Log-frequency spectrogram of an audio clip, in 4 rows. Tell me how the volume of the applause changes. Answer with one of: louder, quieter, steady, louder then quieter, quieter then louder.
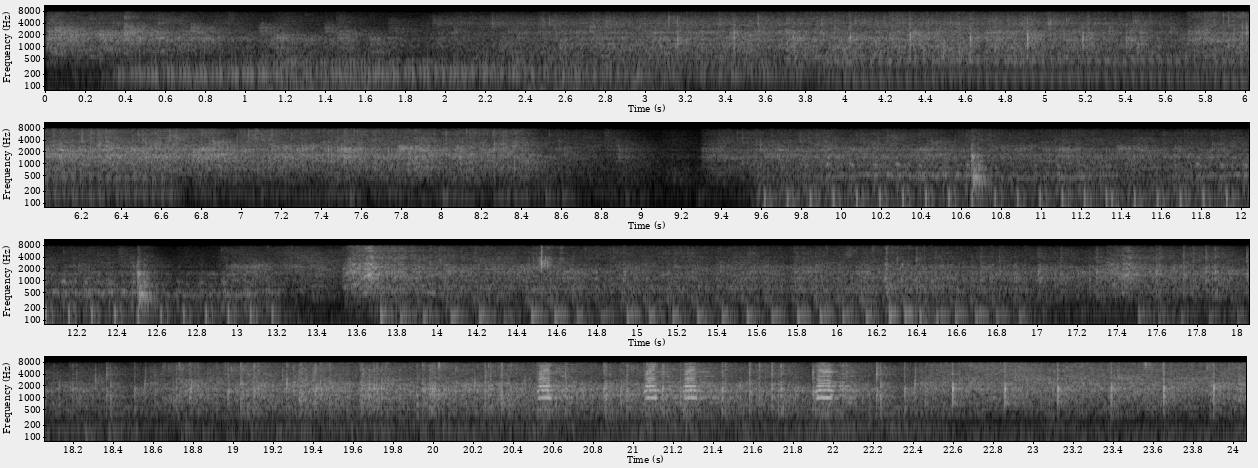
quieter then louder.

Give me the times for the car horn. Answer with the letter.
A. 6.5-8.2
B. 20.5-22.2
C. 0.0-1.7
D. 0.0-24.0
B.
